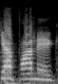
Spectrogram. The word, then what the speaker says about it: Ja Panik: And it's not like the way you say it's like yeah panic. It's I don't know. It's probably kind of French to me. But yeah, that's how you pronounce it.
